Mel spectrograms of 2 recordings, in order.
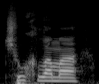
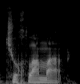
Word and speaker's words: Чухлома: Кстати, я вижу, что Википедия говорит, что э, есть два ударения. Можно говорить Чухлома, можно Чухлома. Такое иногда в России случается. Но ну, будем говорить Чухлома.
